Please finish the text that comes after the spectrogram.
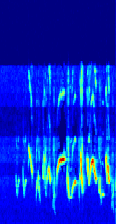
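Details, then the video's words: Clear-voiced canary master song with blackthroat and sanger fill, used for training young birds; a rapid jumble of high twittering and slurred whistled notes, rising and falling, some drawn out, growing louder. "burung kenari gacor panjang full isian blackthroat dan sanger suara jernih masteran kenari paud"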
